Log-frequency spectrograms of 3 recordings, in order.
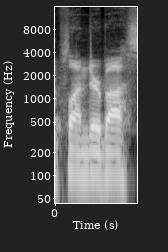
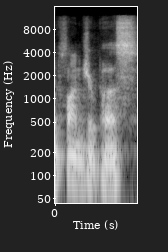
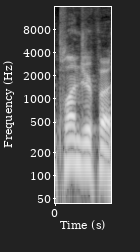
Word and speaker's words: Plunger Puss: name of my gun could you please say it correctly it is the plunger puss the plunger puss like like I can't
